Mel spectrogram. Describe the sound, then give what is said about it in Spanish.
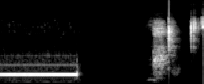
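A telephone line tone plays while a call is placed back: a single steady, mid-pitched tone for under a second, then a silent pause and a few short, brief noisy sounds. “no sé qué está pasando. Ya le estoy marcando.”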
